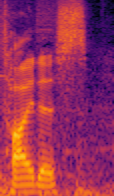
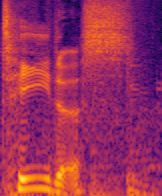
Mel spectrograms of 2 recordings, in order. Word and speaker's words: Tidus: And so for me, it was always Titus. Eventually, like, I think in the Kingdom Hearts series was when it first actually appeared, voice acted. They called it Tidus.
